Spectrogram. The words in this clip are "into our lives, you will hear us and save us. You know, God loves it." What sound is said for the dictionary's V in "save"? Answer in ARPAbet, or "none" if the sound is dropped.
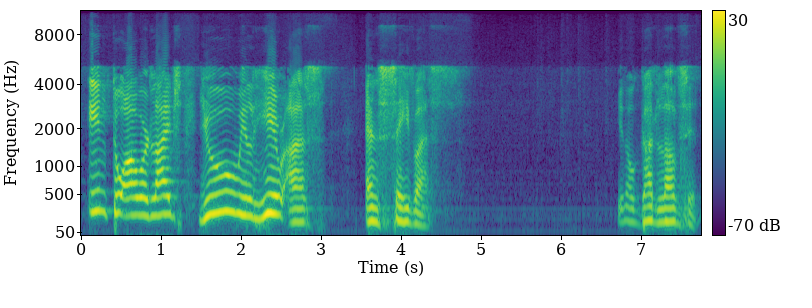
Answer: V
